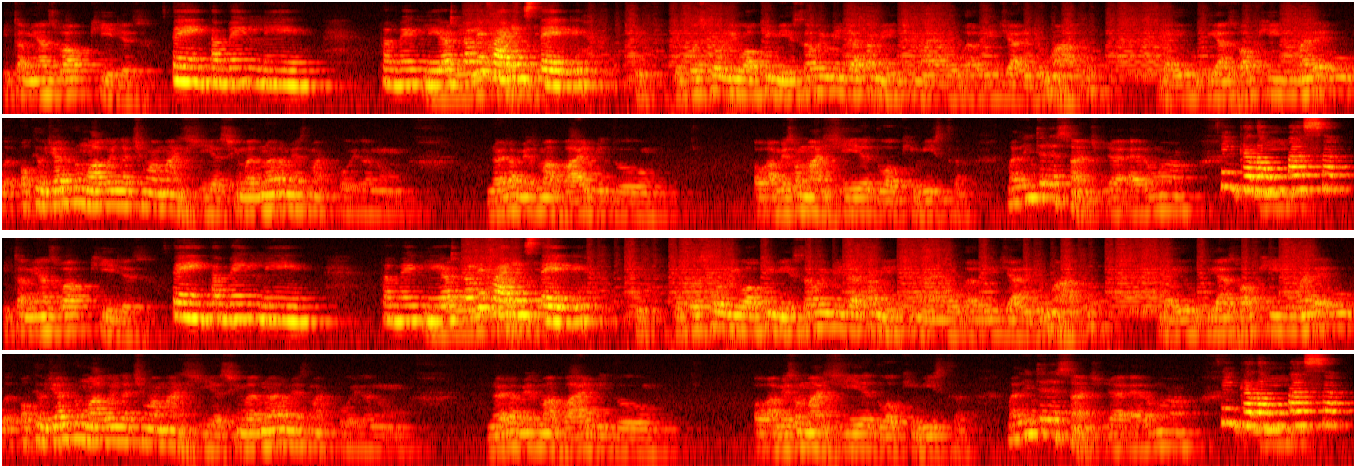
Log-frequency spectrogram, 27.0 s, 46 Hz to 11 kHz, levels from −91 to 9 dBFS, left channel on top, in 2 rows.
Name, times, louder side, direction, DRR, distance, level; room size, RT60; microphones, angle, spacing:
voice 1, 0.0-1.5 4.2-5.2 6.3-17.9 18.4-20.1 21.0-23.1 23.6-25.7 26.1-26.4, equal, 15° left, -5 dB, 0.6 m, -33 dB
voice 2, 1.7-3.1 3.8-5.9 25.7-26.8, equal, 55° left, -2 dB, 0.7 m, -25 dB
sound 1, 4.6-5.1 5.4-5.5 5.8-7.3 7.6-7.7 8.0-9.5 9.8-9.9 10.2-12.0 12.4-13.2, right 1 dB, 40° right, 0.5 m, -40 dB
2.9 x 2.3 x 2.3 m, 0.72 s
head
